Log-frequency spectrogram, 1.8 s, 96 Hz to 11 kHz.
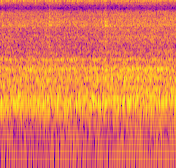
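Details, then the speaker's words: Bauer 6-inch bench grinder with wire brush: steady, even motor hum with constant high tone, very little vibration, fairly quiet; earlier ticking was a wire piece hitting the shield; running normally. "smooth running very little vibration it's not very loud either it's pretty quiet"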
